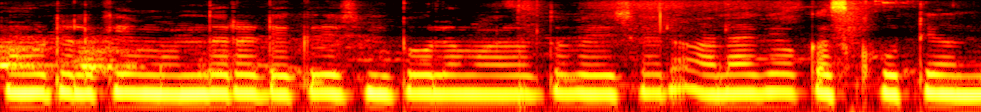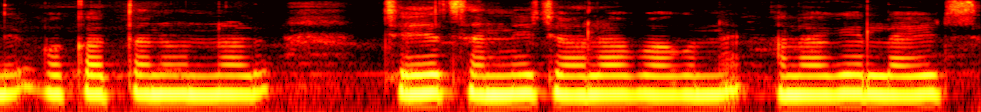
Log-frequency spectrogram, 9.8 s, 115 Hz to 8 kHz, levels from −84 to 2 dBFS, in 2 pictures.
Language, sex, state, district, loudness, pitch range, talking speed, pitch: Telugu, female, Andhra Pradesh, Sri Satya Sai, -18 LUFS, 230-240 Hz, 120 wpm, 235 Hz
